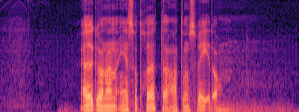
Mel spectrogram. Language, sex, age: Swedish, male, 40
